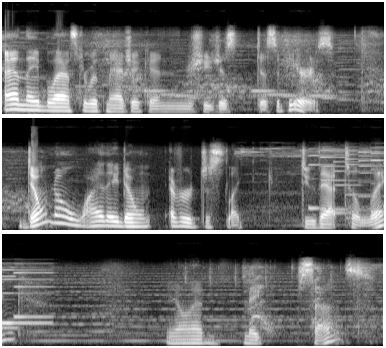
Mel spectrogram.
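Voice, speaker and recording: A man's voice: mid-range voice, big pitch swings, slow pace. A man giving casual commentary as he plays through a video game. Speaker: video game playthrough host. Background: video game music.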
